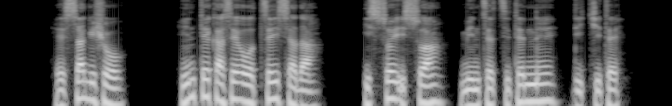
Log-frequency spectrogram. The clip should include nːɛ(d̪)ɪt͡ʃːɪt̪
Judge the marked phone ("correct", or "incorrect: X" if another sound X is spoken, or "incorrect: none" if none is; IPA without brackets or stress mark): correct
